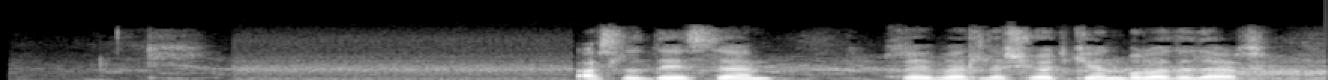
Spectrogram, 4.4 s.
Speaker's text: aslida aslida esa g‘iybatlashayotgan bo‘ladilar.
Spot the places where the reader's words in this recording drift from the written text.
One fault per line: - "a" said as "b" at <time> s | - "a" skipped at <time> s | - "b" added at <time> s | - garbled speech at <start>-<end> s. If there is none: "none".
- "aslida" skipped at 2.3 s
